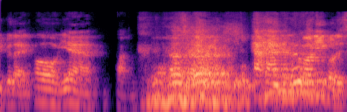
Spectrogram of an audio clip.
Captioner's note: laughter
